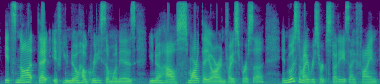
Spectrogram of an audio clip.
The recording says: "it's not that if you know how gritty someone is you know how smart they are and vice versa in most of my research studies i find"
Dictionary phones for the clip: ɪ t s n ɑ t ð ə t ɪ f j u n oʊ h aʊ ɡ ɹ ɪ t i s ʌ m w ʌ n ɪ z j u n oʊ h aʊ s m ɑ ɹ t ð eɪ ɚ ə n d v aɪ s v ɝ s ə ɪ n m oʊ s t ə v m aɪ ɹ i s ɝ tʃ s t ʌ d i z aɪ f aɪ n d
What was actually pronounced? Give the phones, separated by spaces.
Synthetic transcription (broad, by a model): ɪ t s n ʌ t ð ə t ɪ f j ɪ n oʊ h aʊ ɡ ɹ ɪ t i s ʌ m w ʌ n ɪ z j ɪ n oʊ h aʊ s m ɑ ɹ t ð eɪ ɚ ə n v aɪ s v ɝ s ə ɪ n m oʊ s t ə v m aɪ ɹ i s ɝ tʃ s t ʌ d i z aɪ f aɪ n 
